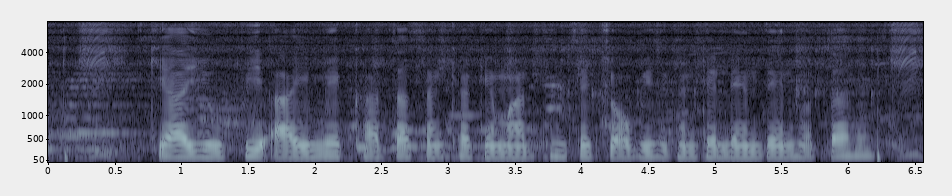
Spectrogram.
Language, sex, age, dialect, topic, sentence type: Hindi, male, 18-24, Kanauji Braj Bhasha, banking, statement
